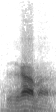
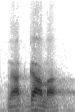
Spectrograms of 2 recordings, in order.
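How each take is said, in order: First: The first sound is a softer, deep guttural. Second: The first sound is a harsh, scraping guttural. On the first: The speaker calls it right. "It comes from about here" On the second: The speaker calls it wrong.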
